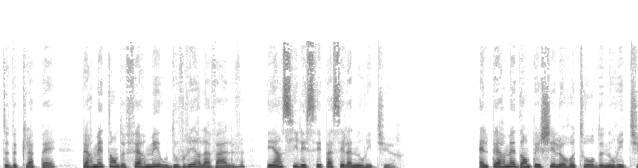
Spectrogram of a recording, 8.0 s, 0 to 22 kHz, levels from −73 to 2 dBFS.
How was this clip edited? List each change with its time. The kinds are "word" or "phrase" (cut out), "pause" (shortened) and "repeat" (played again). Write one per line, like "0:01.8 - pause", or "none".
none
